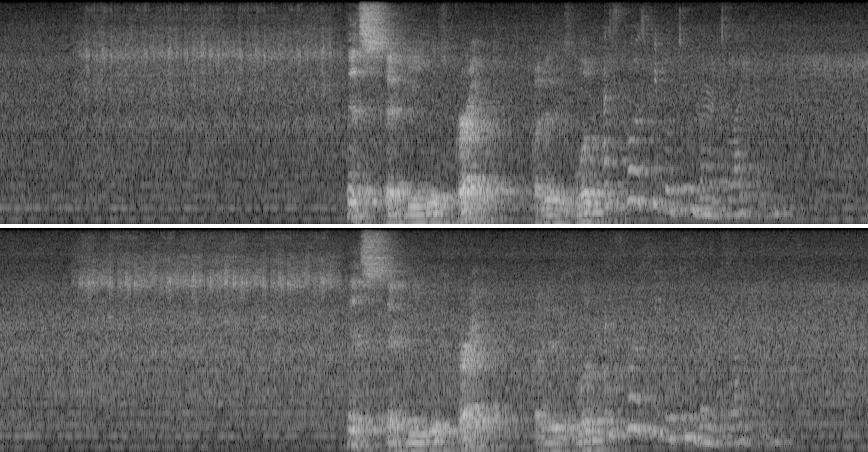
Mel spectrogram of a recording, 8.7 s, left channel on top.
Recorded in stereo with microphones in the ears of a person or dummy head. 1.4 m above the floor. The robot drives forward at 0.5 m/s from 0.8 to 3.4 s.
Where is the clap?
I don't hear a clap.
